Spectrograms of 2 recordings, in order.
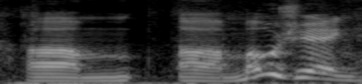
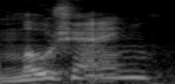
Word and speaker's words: Mojang: Mojang has launched Minecraft Realms, which is a subscription service in North America, and this offers hosting and setup for Minecraft multiplayer worlds.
